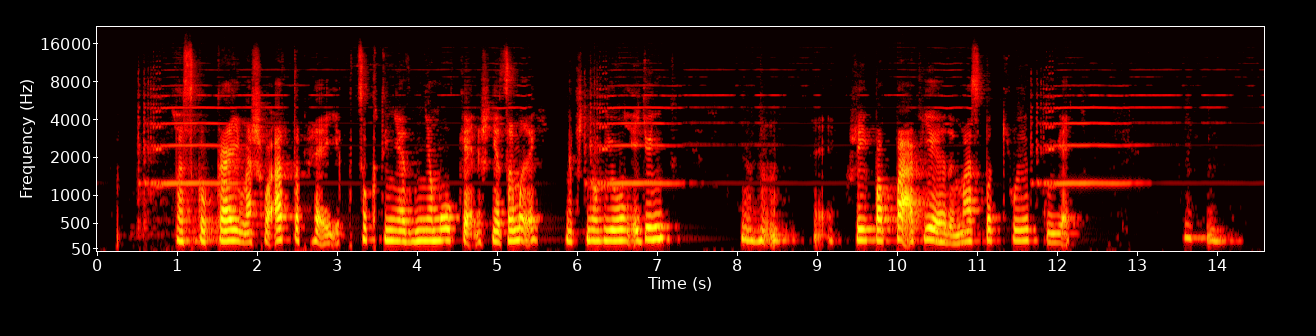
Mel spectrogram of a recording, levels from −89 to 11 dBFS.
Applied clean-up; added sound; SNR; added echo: classical method spectral subtraction.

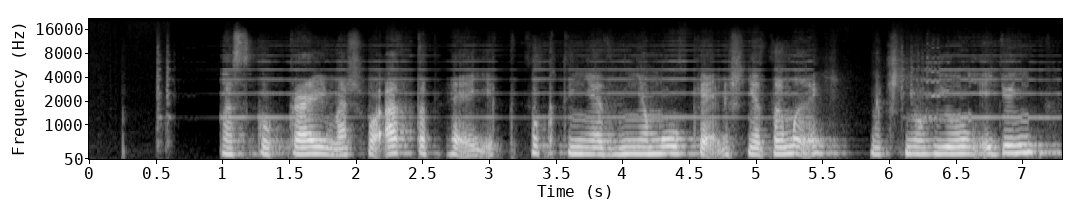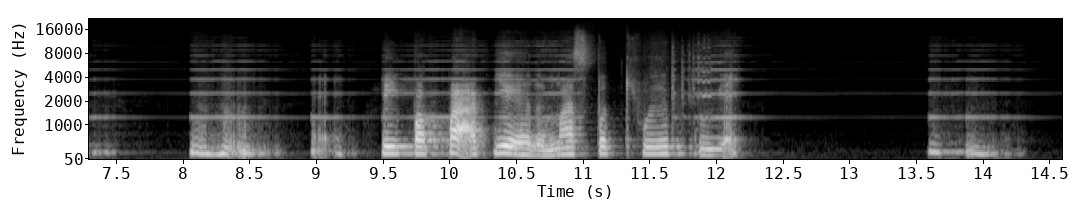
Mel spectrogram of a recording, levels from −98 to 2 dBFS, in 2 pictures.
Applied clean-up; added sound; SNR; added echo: neural mask model RNNoise.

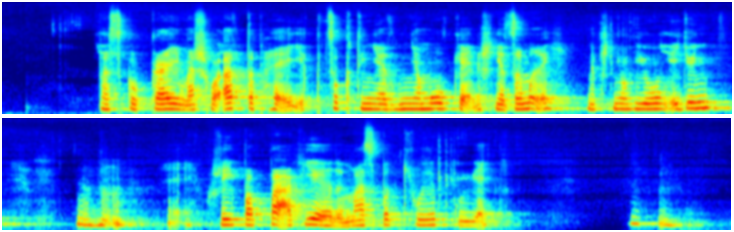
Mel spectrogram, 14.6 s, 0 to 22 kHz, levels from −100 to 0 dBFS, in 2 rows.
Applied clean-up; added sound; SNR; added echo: neural mask model Resemble Enhance denoiser.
